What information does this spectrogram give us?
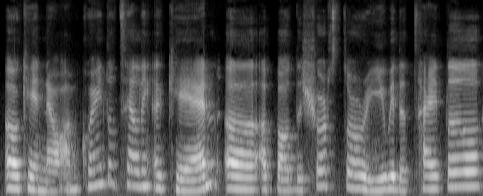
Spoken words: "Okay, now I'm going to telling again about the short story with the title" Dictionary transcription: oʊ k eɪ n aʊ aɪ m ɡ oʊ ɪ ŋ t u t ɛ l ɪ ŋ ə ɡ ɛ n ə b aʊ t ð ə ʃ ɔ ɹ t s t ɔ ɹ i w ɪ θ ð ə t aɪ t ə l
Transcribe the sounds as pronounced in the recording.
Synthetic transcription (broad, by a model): oʊ k eɪ n aʊ aɪ m ɡ oʊ ɪ ŋ t u t ɛ l ɪ ŋ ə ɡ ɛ n ə b aʊ t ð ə ʃ ɔ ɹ t s t ɔ ɹ i w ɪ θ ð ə t aɪ t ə l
